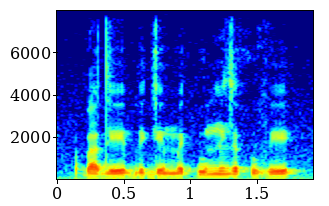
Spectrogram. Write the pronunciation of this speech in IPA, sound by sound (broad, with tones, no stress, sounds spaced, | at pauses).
ɓ a˨ d eː˧ b e˦ ɡ e˨ m ɛ˧ k͡p u˦ m ĩ˦ z ə˦ h u˨ v e˨˦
